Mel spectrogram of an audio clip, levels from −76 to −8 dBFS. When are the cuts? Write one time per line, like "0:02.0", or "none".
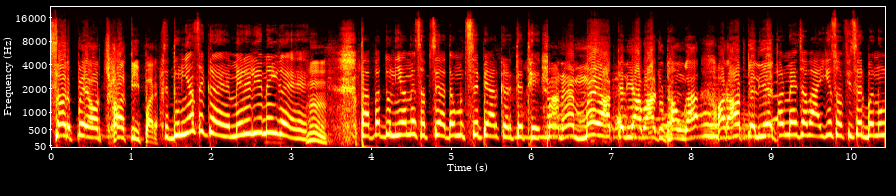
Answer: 0:01.4
0:06.2
0:09.1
